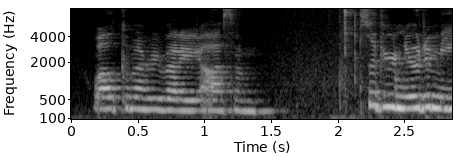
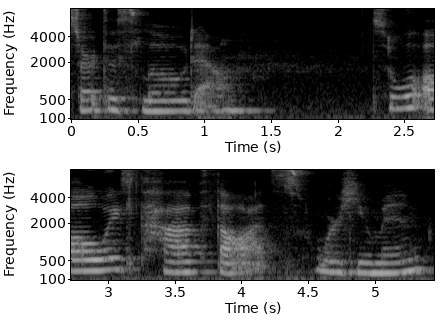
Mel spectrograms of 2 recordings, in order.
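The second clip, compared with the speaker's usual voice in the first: softer, unhurried meditation voice with long pauses; calm, measured yoga-teacher meditation delivery; guided meditation; 6 dB quieter than usual. Acted. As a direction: guide them gently into stillness, leaving space between phrases.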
